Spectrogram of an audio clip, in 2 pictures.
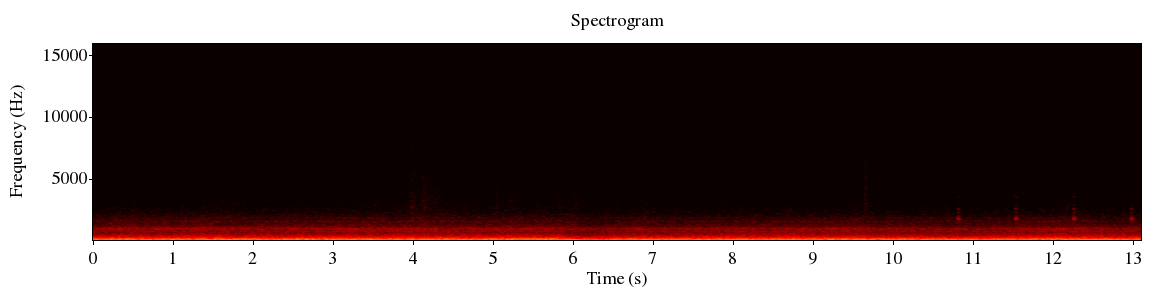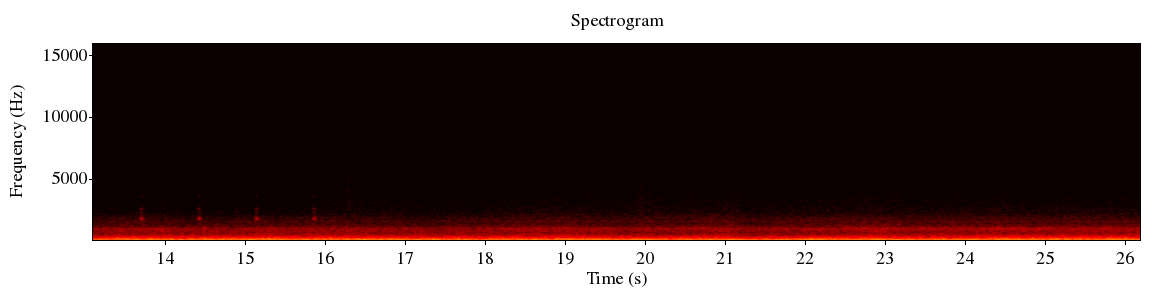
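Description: A car drives steadily along a road, its tyres and engine rumbling low inside the cabin.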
